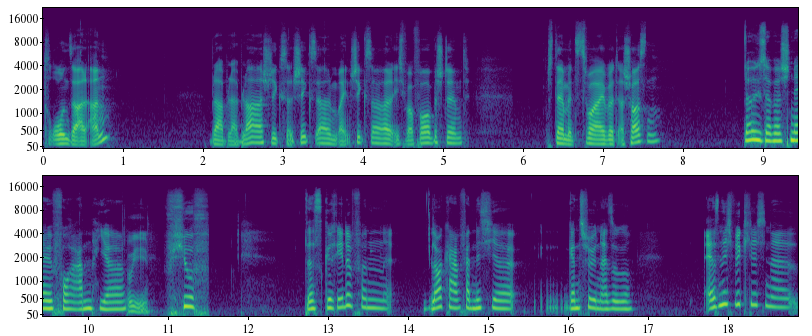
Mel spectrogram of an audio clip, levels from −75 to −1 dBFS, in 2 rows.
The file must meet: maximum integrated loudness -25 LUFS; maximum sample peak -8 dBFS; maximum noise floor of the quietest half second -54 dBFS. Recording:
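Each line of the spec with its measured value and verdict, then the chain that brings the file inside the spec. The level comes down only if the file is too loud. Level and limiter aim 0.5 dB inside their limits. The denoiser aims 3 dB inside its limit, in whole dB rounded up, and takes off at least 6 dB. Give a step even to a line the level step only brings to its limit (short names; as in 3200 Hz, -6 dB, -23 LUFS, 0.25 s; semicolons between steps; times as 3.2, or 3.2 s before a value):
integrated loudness -19.5 LUFS: fail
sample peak -4.5 dBFS: fail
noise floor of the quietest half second -58 dBFS: OK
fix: gain -6 dB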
